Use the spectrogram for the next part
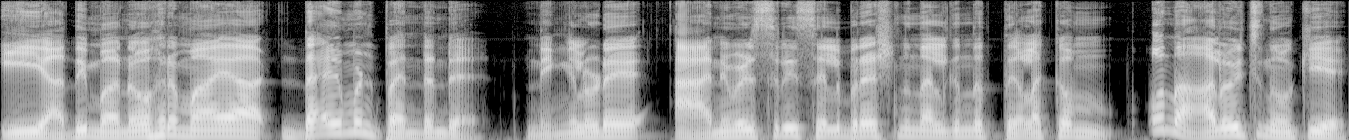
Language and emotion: Malayalam, happy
